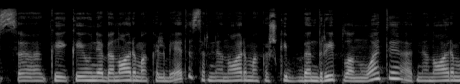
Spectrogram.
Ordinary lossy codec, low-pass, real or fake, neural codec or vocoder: MP3, 64 kbps; 14.4 kHz; real; none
